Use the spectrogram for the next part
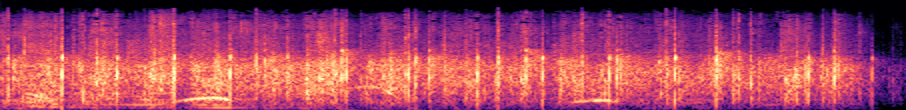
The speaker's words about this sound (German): Das ist auf jeden Fall ein Applaus wert.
